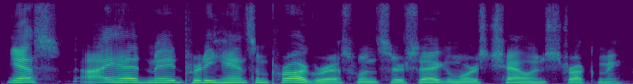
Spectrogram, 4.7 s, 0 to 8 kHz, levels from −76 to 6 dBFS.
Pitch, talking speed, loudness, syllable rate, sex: 150 Hz, 165 wpm, -18 LUFS, 4.7 syllables/s, male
